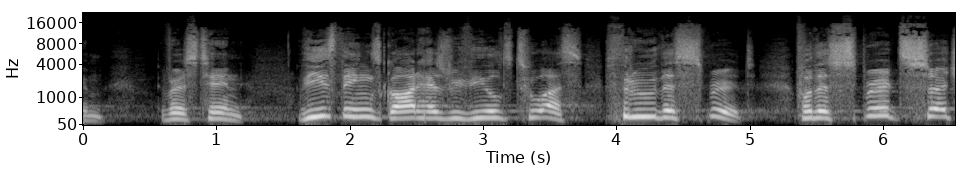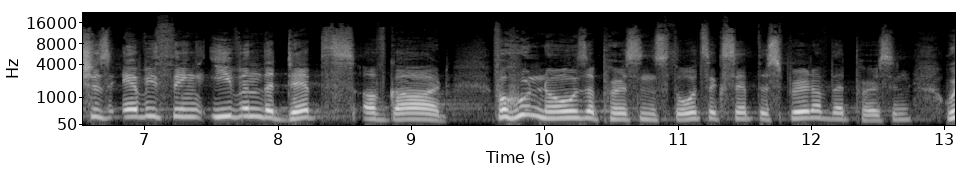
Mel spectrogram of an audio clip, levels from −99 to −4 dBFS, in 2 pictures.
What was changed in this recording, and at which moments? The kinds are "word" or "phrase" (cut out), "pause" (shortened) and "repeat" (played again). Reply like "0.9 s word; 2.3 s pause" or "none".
3.9 s pause

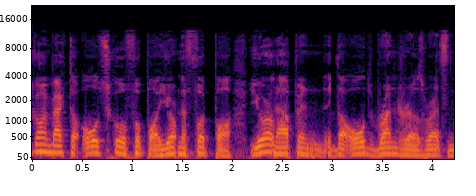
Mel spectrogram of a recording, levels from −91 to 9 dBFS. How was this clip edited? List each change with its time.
1.5 s word; 2.4 s word; 3.0 s word

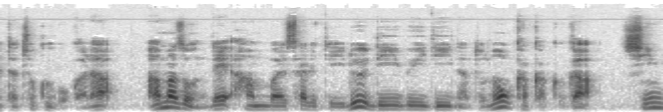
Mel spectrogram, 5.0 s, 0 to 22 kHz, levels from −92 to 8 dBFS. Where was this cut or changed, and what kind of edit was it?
none

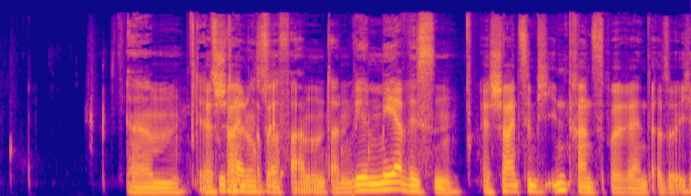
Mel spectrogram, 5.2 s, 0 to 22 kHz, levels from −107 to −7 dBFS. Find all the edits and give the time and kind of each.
1.4 s word; 2.6 s word; 3.9 s phrase

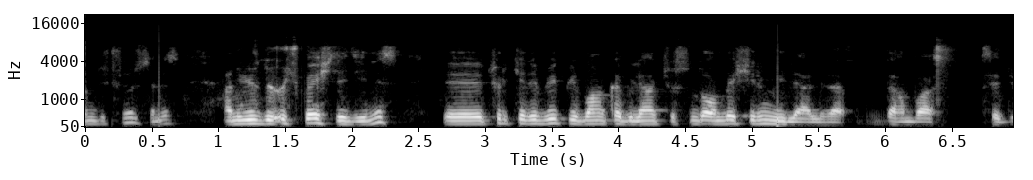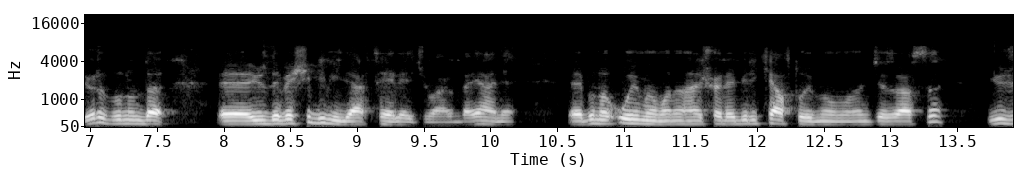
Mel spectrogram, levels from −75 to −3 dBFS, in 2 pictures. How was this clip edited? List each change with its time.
none

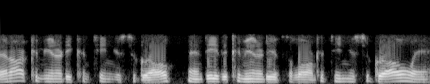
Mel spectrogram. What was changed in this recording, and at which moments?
1.8 s pause; 3.1 s word

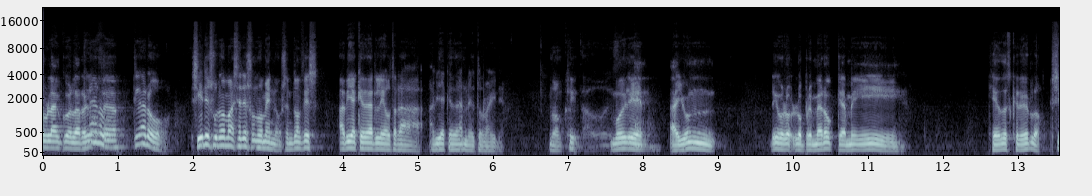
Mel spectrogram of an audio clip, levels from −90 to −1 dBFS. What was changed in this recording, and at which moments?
8.2 s pause; 10.5 s word

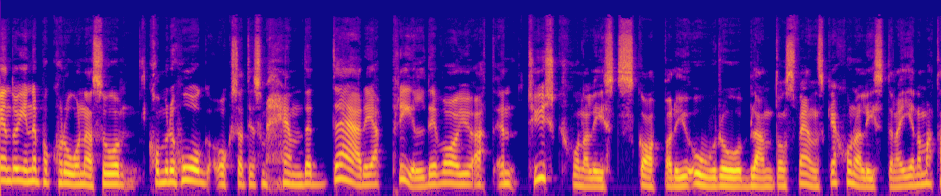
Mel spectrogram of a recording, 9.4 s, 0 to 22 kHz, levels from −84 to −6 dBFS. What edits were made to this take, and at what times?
none

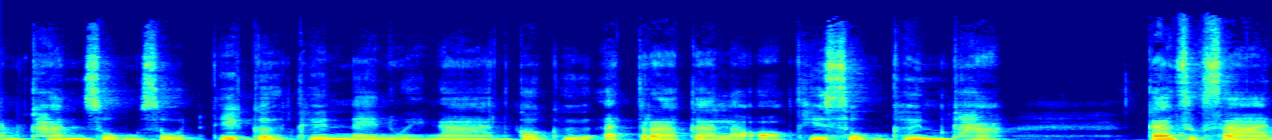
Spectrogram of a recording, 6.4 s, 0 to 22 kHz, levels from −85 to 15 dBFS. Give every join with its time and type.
1.0 s pause

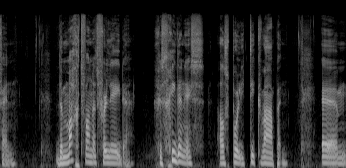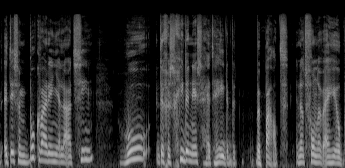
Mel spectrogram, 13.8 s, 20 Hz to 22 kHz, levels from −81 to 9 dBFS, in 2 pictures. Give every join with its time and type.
none

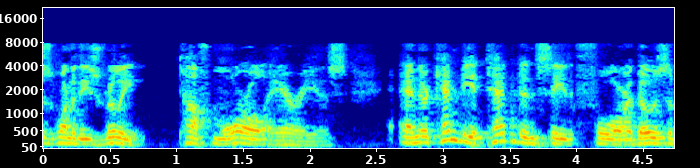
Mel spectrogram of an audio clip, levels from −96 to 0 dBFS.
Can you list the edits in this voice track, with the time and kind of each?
none

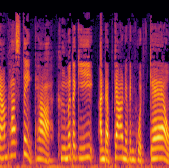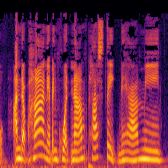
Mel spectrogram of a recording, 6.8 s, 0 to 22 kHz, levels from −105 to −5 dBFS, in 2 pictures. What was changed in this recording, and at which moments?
1.9 s pause

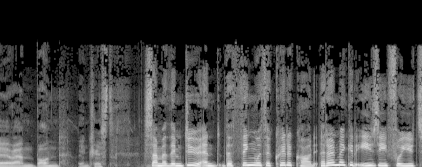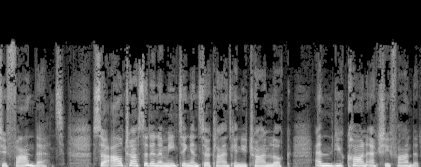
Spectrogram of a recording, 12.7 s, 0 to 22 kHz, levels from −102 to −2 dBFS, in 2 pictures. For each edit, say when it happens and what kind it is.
1.2 s word; 3.0 s word; 4.7 s word; 9.3 s word; 9.8 s word

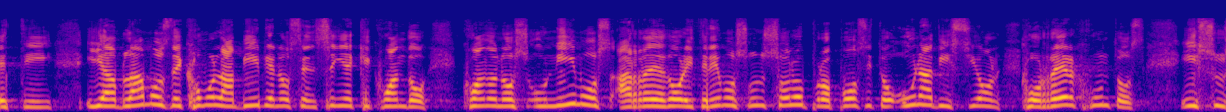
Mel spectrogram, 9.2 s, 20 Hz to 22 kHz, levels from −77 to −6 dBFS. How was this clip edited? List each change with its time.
7.6 s word

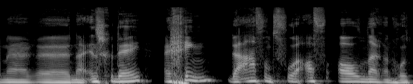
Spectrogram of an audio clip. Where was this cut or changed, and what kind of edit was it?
1.5 s pause

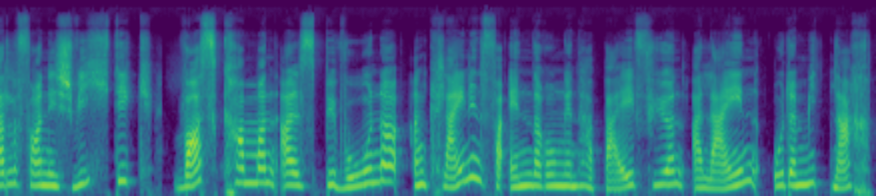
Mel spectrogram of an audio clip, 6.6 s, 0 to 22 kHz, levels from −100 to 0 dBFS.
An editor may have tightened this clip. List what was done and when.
1.2 s pause

